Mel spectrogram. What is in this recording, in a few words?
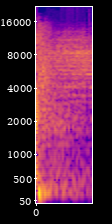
fill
